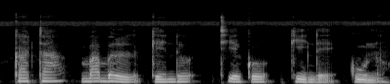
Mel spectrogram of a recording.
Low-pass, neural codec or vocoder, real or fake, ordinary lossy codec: none; vocoder, 24 kHz, 100 mel bands, Vocos; fake; none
